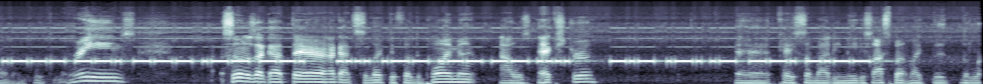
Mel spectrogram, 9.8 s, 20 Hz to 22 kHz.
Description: Morse code, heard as a keyed tone, hand-sent with a straight key, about 28 wpm, 1120 Hz, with room echo and speech in English. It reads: JGOWG HWWMH KRAGY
